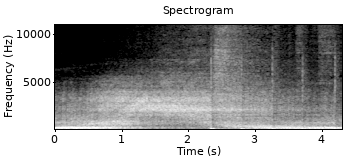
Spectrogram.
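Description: Live concert drum kit coming in over a steady sustained wash of sound: a bit over halfway through, a kick drum starts a steady beat of about two strokes a second, with cymbal strokes above it.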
